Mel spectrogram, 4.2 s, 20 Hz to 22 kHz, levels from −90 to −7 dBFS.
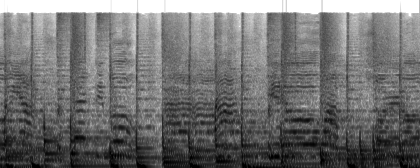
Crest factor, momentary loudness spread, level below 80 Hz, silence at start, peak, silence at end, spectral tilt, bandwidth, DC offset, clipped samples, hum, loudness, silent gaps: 10 dB; 2 LU; -14 dBFS; 0 s; 0 dBFS; 0 s; -5.5 dB/octave; 16.5 kHz; under 0.1%; under 0.1%; none; -10 LUFS; none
